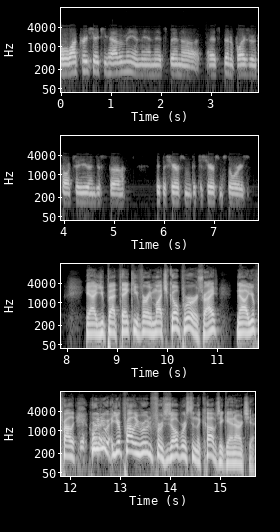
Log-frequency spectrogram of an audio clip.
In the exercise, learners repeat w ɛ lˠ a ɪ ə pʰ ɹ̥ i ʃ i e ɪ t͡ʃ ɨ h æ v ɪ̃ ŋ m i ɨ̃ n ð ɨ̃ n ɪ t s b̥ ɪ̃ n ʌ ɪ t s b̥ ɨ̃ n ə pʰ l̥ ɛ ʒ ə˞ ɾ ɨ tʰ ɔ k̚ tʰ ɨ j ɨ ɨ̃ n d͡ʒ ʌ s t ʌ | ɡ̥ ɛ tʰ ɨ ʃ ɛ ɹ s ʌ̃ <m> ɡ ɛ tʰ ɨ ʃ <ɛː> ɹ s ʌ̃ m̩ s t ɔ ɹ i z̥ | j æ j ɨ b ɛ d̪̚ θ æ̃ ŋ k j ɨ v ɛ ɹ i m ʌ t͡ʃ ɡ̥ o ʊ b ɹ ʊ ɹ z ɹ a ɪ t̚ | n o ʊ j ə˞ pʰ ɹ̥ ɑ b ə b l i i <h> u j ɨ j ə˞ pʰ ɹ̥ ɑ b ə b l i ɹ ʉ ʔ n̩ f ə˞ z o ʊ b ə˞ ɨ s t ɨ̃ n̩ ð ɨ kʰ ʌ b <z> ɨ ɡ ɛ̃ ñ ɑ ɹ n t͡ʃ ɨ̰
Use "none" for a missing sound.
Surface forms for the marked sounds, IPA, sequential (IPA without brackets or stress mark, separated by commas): m, ɛ, h, z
